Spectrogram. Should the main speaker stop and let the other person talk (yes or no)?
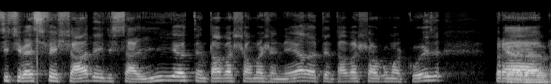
no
